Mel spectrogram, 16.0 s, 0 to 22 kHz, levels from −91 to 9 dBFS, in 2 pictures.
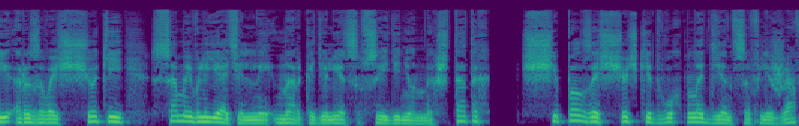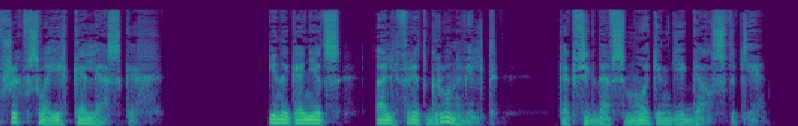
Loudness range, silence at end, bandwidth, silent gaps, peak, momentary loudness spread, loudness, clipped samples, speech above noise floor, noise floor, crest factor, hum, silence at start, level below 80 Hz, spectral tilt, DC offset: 8 LU; 0.4 s; 16 kHz; 4.91-5.16 s, 9.63-10.60 s; -6 dBFS; 14 LU; -23 LUFS; under 0.1%; 53 dB; -76 dBFS; 18 dB; none; 0 s; -50 dBFS; -5.5 dB/octave; under 0.1%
